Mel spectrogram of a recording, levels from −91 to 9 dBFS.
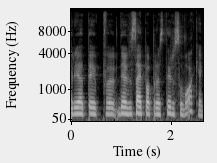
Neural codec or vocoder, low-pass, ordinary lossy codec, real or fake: none; 14.4 kHz; AAC, 96 kbps; real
